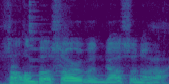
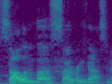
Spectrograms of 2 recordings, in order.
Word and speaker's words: Salamba Sarvangasana: Salamba Sarvangasana. Salamba Sarvangasana.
